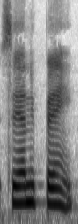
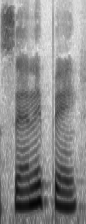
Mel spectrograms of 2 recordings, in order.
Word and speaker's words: CNPEM: CNPEM. Assim que eles pronuncia? falam. Ah, tá, CNPEM.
